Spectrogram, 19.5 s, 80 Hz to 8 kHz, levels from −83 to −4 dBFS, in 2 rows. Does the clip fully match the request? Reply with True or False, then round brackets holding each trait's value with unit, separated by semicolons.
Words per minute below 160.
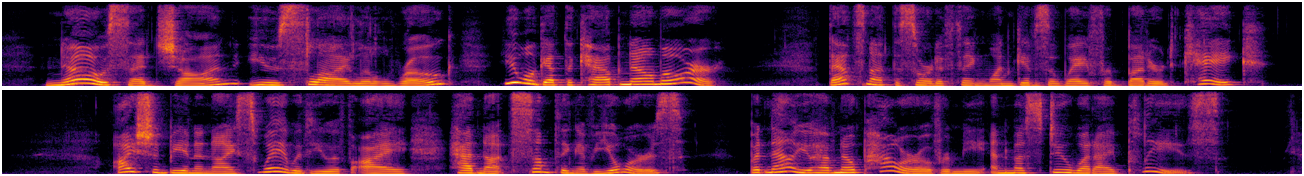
False (170 wpm)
